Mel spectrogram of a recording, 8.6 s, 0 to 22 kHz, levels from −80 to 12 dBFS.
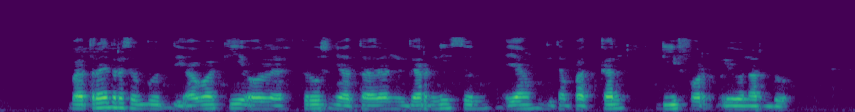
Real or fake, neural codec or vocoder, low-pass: real; none; 5.4 kHz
